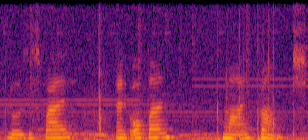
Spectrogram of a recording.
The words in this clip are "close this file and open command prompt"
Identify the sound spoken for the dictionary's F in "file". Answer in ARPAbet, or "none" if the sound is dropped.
P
